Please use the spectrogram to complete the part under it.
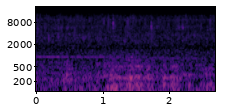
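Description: Rain from a thunderstorm falls steadily with a low, rolling rumble of thunder beneath it. The sound is faint and continuous, and no voices are heard.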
